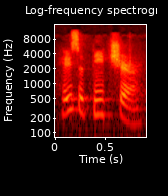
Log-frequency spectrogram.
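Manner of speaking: "he's a teacher" with the "'s" left weak; unstressed IS. Shown as a demonstration. Teacher shows learners a main-verb to be, "he's" said without stress on "is". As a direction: glide over the "is" in "he's a teacher". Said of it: "các bạn sẽ không nhấn vào cái từ is".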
